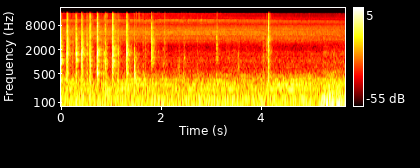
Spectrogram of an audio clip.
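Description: Tarot cards shuffled by hand: a quick run of snapping clicks, about six or seven a second, that stops about a second and a half in. A few single taps follow, the sharpest about four seconds in, as cards are set down on a wooden table.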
